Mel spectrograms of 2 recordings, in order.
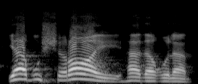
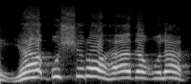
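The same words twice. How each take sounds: First: "Ya bushrai hada ghulam" slow, lower, with bushrai ending in -ai; other qira'ah reading. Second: "Ya bushra hada ghulam" chanted slow and raised, bushra with no final i; recited Arabic reading. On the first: Preacher gives the alternate reading "bushrai", slow and lower. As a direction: recite "Ya bushrai hada ghulam" slowly, stressing the -ai of bushrai. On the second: Preacher recites the water boy's cry, slow chanted "Ya bushra". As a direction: intone "Ya bushra hada ghulam" slowly, higher, ending bushra plainly.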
